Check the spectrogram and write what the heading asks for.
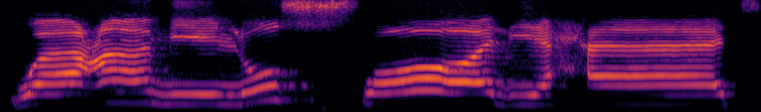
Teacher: Okay, hati-hati makhraj huruf ain. Okay, makhraj huruf ain tempatnya di tengah kerongkong. Okay, jadi kita kena tekan di tengah kerongkong.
